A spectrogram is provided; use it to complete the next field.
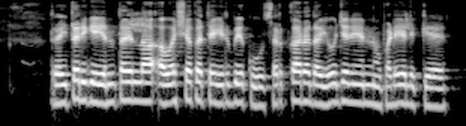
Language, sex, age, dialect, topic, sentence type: Kannada, female, 36-40, Coastal/Dakshin, banking, question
